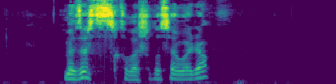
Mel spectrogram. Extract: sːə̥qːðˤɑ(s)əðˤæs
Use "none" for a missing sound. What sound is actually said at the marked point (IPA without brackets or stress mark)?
ʃ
